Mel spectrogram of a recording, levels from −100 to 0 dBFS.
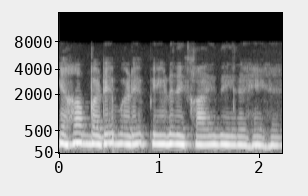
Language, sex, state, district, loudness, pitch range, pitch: Hindi, female, Goa, North and South Goa, -12 LUFS, 180-200 Hz, 195 Hz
